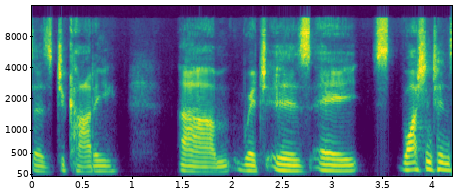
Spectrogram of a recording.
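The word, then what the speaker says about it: JCATI: Aerospace Technology Innovation uh that's abbreviated and and pronounced as jaati um which is a Washington state funded program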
